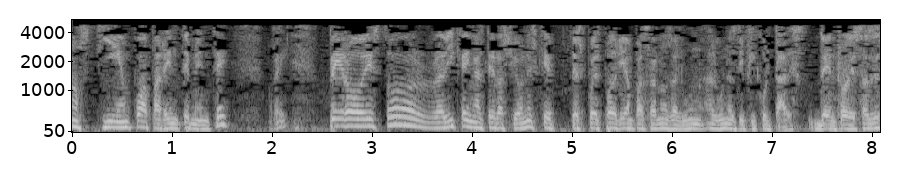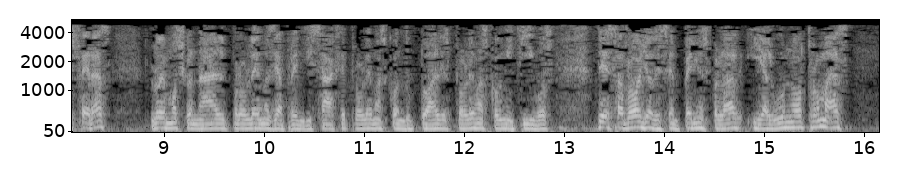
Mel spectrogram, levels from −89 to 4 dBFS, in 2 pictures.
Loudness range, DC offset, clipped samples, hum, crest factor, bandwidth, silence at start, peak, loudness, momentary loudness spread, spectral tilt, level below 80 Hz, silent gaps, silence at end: 1 LU; under 0.1%; under 0.1%; none; 12 dB; 5 kHz; 0 s; -6 dBFS; -20 LUFS; 6 LU; -8 dB/octave; -40 dBFS; none; 0 s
